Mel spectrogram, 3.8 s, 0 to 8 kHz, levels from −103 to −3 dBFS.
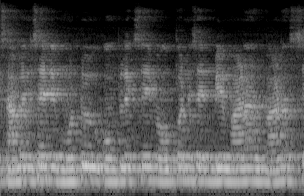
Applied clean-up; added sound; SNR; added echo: none; none; none; reverberation time 0.9 s.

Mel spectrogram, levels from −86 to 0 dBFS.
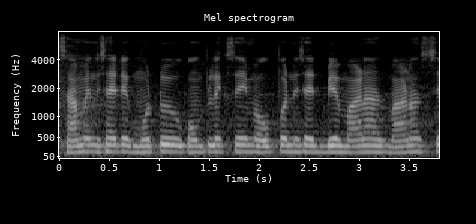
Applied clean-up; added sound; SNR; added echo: none; none; none; none.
